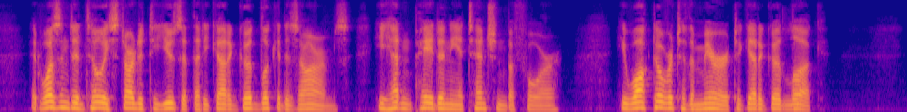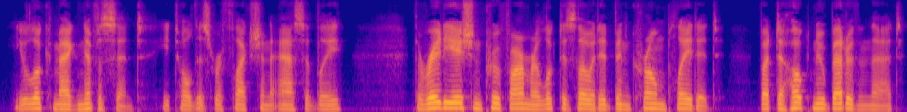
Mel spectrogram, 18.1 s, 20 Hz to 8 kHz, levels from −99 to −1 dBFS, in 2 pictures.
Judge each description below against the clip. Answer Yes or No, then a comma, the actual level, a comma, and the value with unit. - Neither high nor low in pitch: No, low, 125 Hz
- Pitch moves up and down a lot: No, average, 3.0 semitones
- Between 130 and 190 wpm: No, average, 200 wpm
